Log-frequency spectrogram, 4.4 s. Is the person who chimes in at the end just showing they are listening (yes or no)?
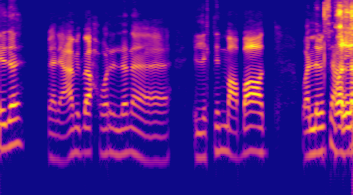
yes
